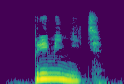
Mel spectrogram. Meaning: to apply, to use, to employ
- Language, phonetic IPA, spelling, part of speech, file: Russian, [prʲɪmʲɪˈnʲitʲ], применить, verb, Ru-применить.ogg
